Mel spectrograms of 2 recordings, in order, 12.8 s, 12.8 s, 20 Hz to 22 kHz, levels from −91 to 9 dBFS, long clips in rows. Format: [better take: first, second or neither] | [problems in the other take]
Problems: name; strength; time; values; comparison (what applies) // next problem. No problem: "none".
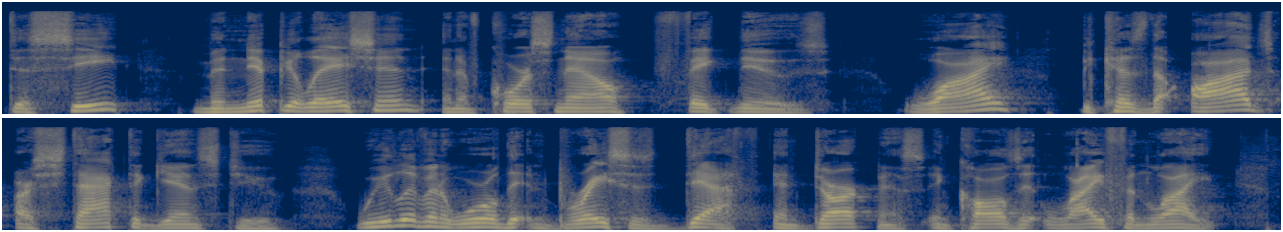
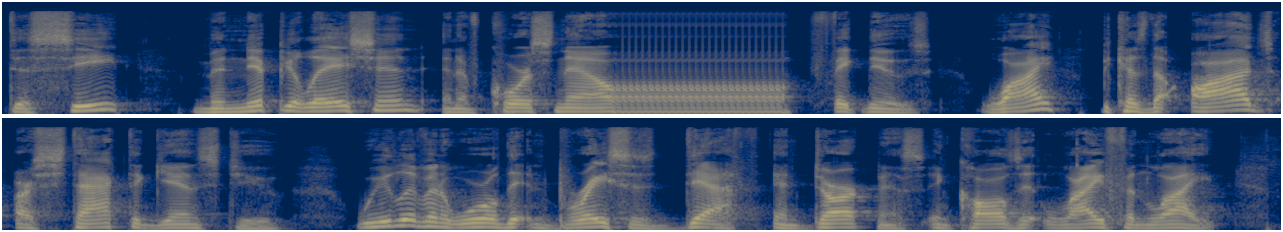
first | audio freezing; at 3 s for 1 s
